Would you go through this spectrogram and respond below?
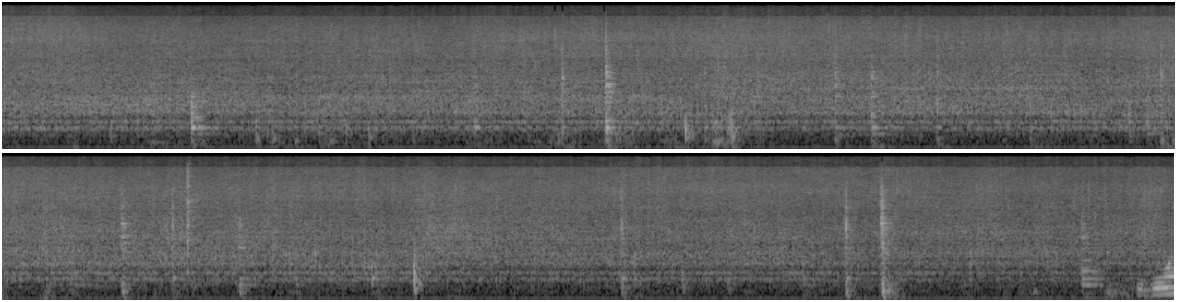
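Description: Lamb shanks sizzle and fry steadily in a hot pan, with occasional clicks and scrapes of stirring and turning, close and continuous with no talking.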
